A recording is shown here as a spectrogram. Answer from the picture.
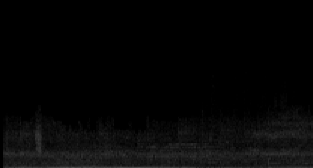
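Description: A low, steady motor hum over outdoor background noise, dropping in level about two and a half seconds in.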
